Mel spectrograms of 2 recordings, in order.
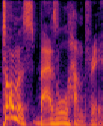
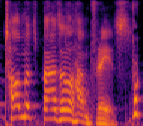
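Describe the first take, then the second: First: The name is said in a plain, ordinary way. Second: The name is announced in a grand, regal way.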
